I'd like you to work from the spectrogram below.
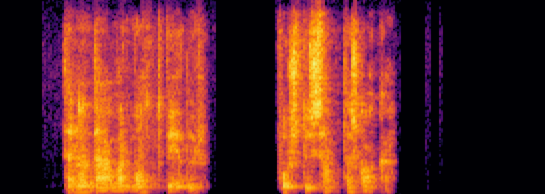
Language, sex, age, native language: Icelandic, male, 40-49, Icelandic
